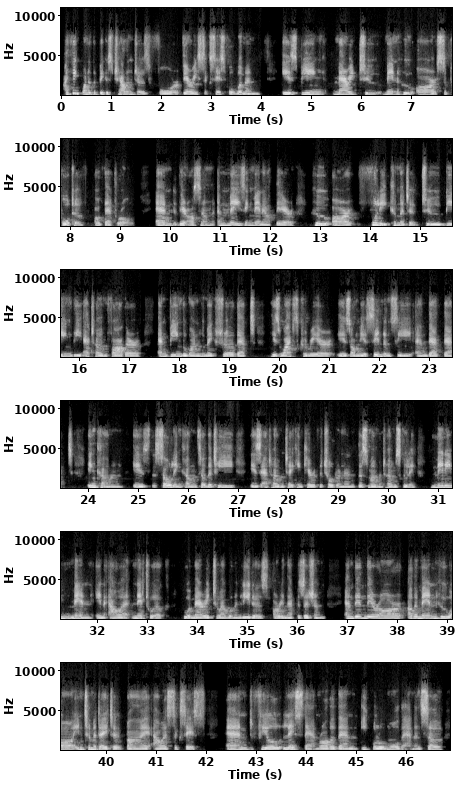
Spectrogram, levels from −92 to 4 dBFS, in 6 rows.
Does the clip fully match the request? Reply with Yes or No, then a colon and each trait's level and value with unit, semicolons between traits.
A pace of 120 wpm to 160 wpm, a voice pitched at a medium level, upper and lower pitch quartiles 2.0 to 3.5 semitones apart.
Yes: average, 150 wpm; medium, 170 Hz; average, 2.7 semitones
